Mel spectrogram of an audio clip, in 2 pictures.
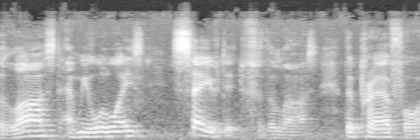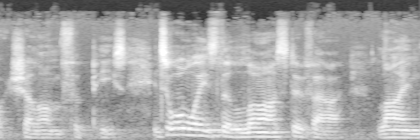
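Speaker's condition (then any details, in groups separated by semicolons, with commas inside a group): No condition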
